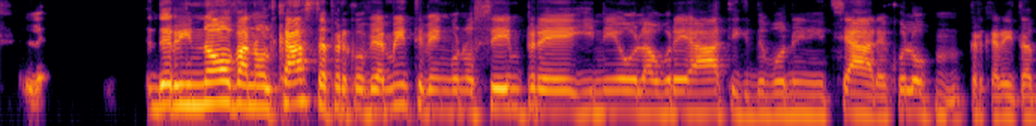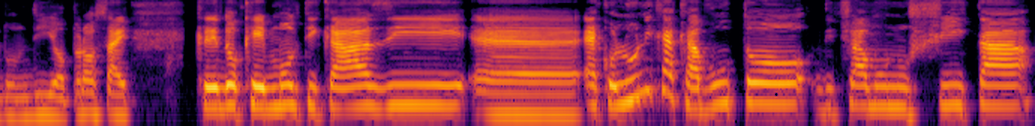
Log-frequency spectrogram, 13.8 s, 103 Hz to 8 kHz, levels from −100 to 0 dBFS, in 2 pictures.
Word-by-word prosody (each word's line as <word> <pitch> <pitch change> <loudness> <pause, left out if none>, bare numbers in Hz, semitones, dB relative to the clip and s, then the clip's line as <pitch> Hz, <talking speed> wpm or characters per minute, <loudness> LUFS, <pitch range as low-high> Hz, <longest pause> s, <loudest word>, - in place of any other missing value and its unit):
le 460 +5 -9 0.7
de 210 +3 +5
rinnovano 220 0 +6
il 190 - 0
cast 230 +1 +6
perché 190 -1 -5
ovviamente 190 +3 -3
vengono 175 -1 -6
sempre 185 +1 0
i 170 0 -9
neolaureati 170 -1 -4
che 150 - -15
devono 160 +1 -11
iniziare, 150 -1 -3
quello, 170 -2 -7
mhmm, 135 -5 -16
per 130 - -14
carità 145 0 -8
d'un 140 0 -15
Dio, 150 -2 -9
però 165 +3 -7
sai 155 -1 0 0.4
credo 400 +2 +3
che 220 - +1
in 195 -1 +4
molti 205 -1 -5
casi 210 +2 +1
ehm, 155 -2 -1
ecco, 215 +3 +1
l'unica 310 - 0
che 235 -9 -2
ha - - +8
avuto 225 0 -2
diciamo 200 +3 -6
un'uscita 210 +2 -1
190 Hz, 150 wpm, -22 LUFS, 160-215 Hz, 0.7 s, ha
